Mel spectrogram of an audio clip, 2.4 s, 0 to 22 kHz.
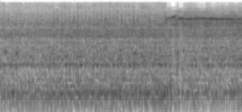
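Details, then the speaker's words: Idling engine with a thin, high cricket-like chirp that stops when the dipstick is pulled and returns when refitted; PCV valve diaphragm torn, sucking air, also causing irregular mixture and O2 sensor oscillation. "Parou. Parou o barulhinho do motor. Ela parou o grilinho, ó. Tá tá puxando ar o bloco da vareta, né?"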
